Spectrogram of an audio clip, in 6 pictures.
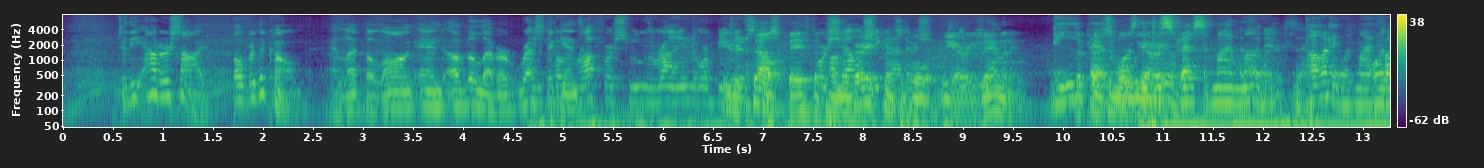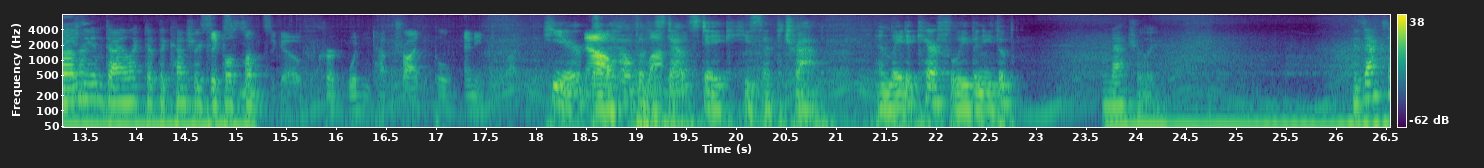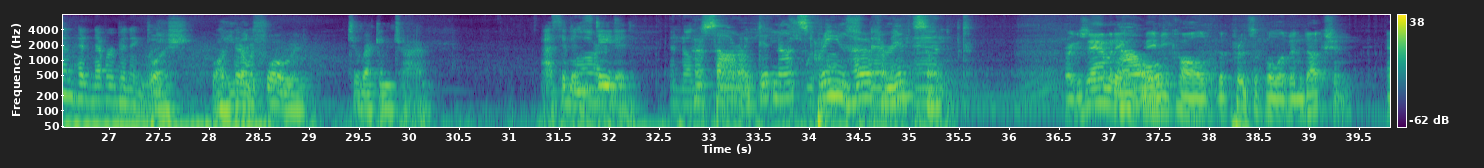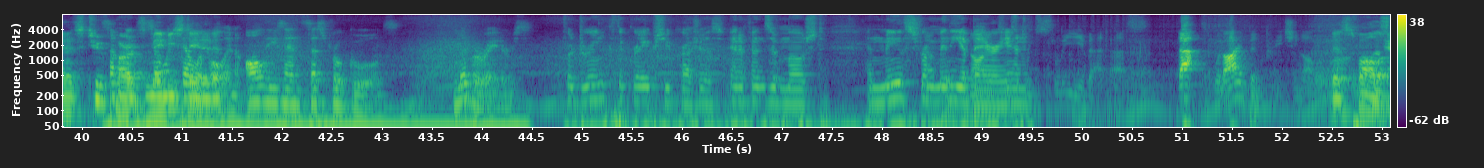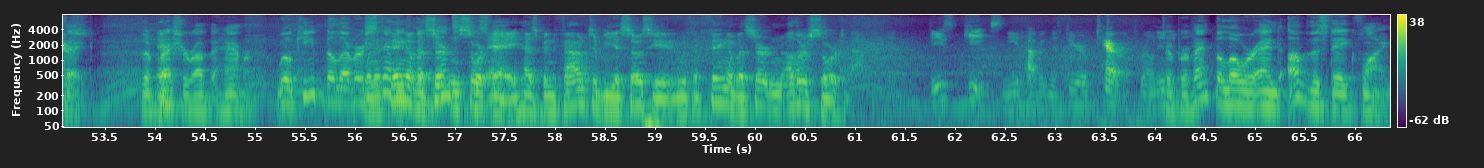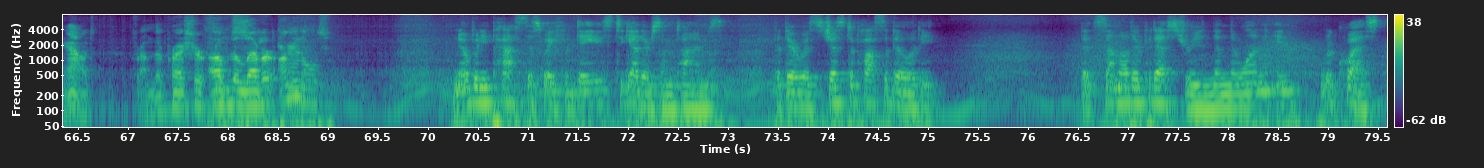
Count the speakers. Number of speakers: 7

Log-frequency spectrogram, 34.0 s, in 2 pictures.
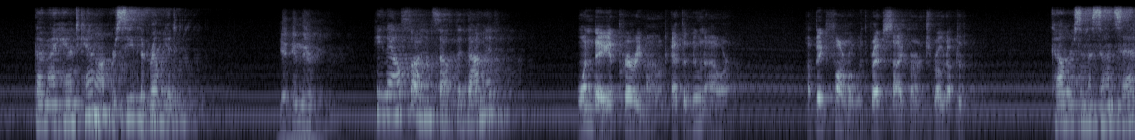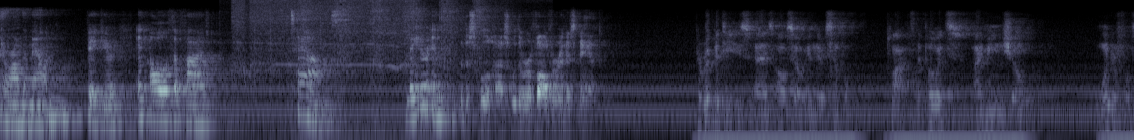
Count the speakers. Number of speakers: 4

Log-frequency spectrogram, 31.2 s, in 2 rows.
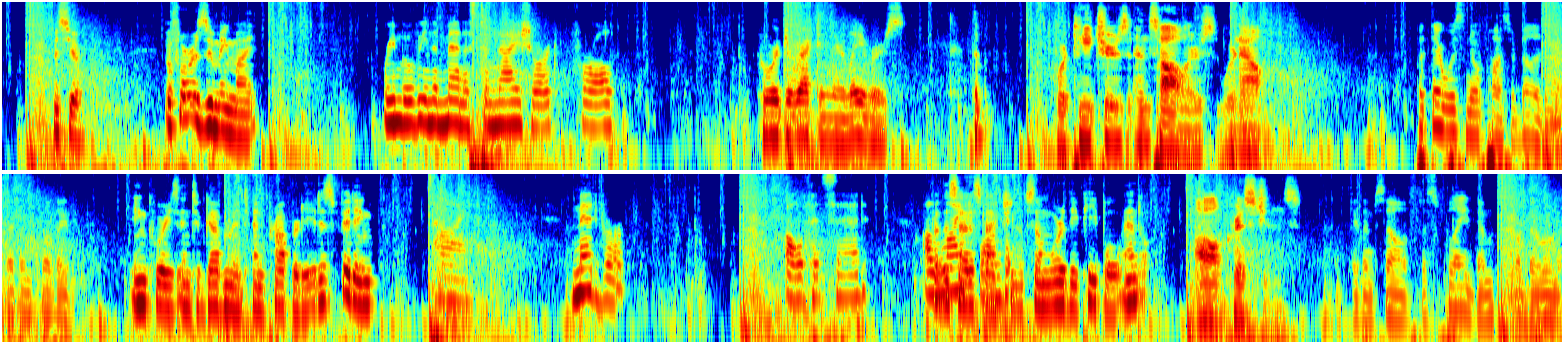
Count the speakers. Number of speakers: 5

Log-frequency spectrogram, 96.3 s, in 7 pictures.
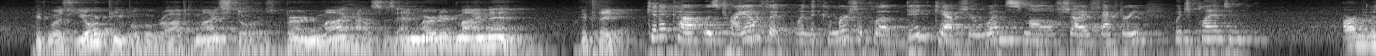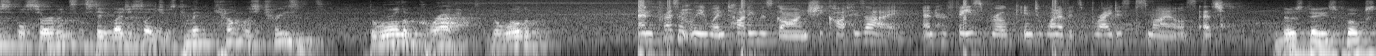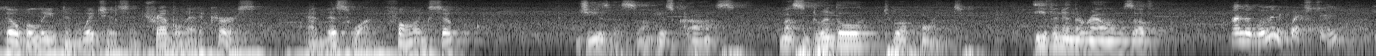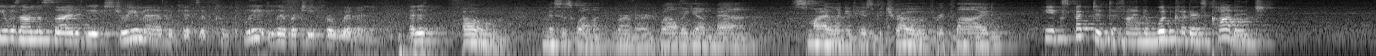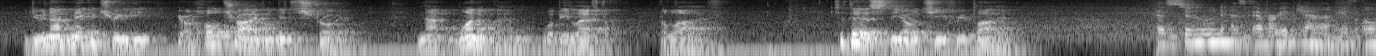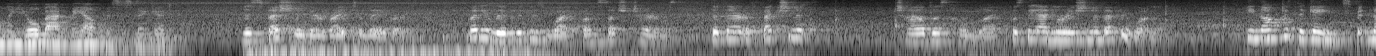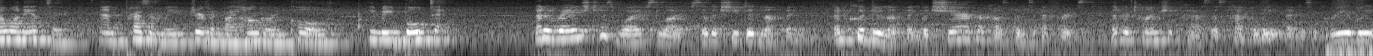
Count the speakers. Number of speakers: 9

